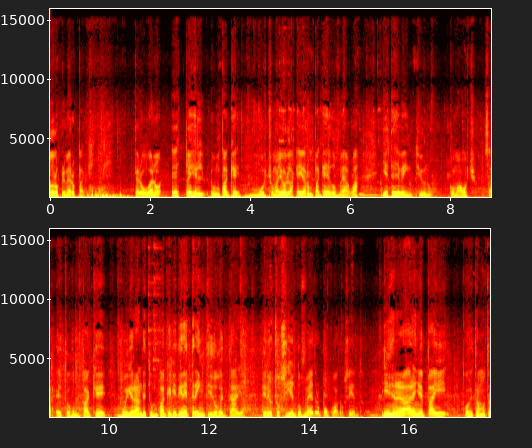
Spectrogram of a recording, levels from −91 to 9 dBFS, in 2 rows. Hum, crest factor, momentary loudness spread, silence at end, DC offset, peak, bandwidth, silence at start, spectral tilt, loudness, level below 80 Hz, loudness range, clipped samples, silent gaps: none; 14 dB; 11 LU; 0 s; under 0.1%; 0 dBFS; 15.5 kHz; 0 s; -6.5 dB/octave; -15 LUFS; -26 dBFS; 4 LU; under 0.1%; none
